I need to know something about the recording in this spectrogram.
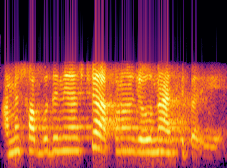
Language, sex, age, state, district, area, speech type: Odia, female, 18-30, Odisha, Kendrapara, urban, conversation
